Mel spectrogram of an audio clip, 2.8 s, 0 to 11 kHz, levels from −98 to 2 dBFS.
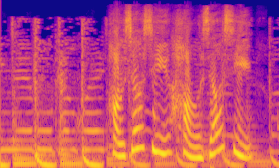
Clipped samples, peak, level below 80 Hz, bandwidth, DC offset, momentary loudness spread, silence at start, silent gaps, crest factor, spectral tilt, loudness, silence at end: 0.3%; 0 dBFS; -20 dBFS; 10.5 kHz; under 0.1%; 7 LU; 0 s; none; 10 dB; -5 dB/octave; -9 LUFS; 0 s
